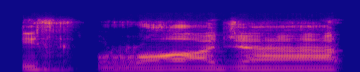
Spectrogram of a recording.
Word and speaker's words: إخراجا: You want to ensure the jim is stretched for the same way. إخراجا.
